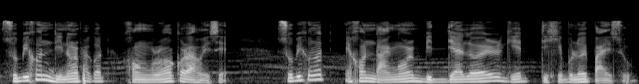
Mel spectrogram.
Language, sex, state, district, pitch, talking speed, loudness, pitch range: Assamese, male, Assam, Sonitpur, 130 Hz, 120 wpm, -15 LUFS, 110-145 Hz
